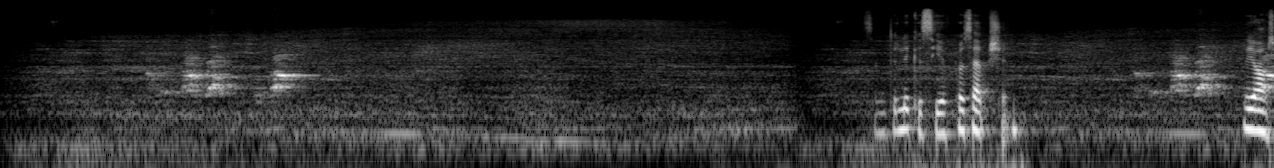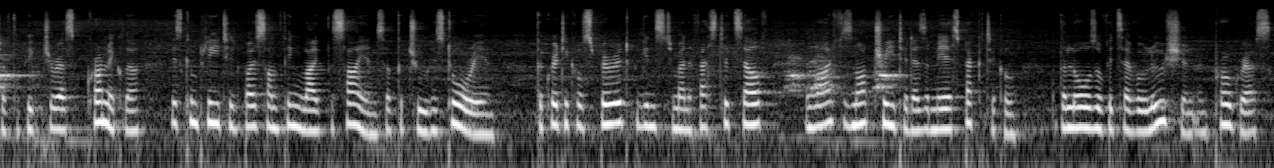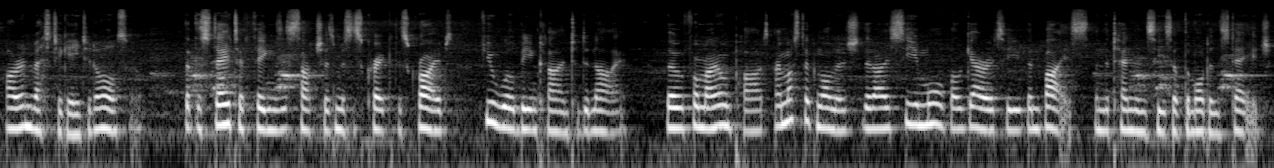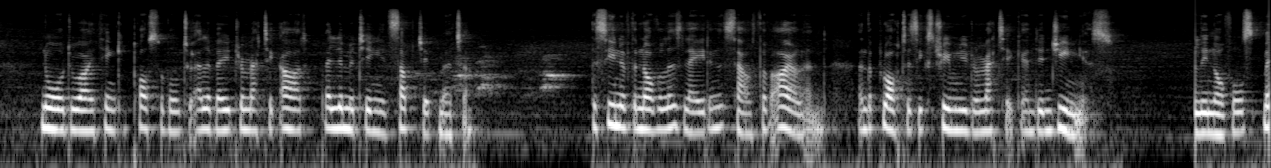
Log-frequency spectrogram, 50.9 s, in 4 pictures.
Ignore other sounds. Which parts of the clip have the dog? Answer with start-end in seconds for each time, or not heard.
1.4-3.2, 11.3-13.3, 20.4-21.8, 27.0-28.9, 36.4-38.2, 42.4-44.0.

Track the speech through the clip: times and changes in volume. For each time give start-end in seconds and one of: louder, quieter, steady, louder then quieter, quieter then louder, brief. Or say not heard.
8.7-10.3 brief
12.4-43.0 steady
44.1-49.5 steady
50.1-50.8 brief.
